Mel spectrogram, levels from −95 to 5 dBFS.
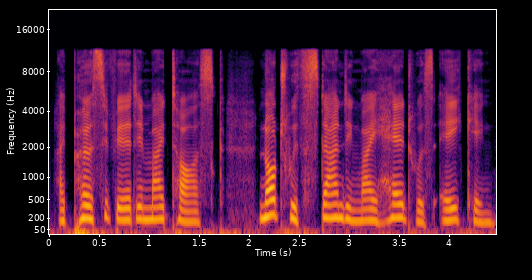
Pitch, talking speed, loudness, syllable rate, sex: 175 Hz, 135 wpm, -19 LUFS, 4.4 syllables/s, female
